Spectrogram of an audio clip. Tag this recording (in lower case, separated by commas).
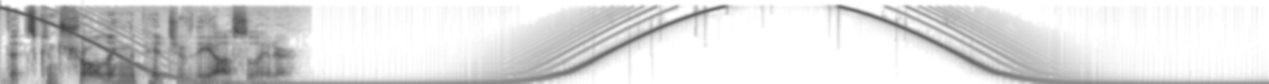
speech, synthesizer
